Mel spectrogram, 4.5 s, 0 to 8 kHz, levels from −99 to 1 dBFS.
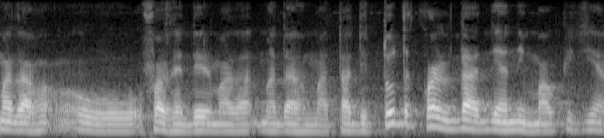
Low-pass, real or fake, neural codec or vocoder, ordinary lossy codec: none; real; none; none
